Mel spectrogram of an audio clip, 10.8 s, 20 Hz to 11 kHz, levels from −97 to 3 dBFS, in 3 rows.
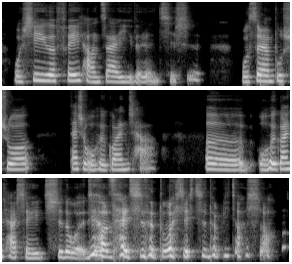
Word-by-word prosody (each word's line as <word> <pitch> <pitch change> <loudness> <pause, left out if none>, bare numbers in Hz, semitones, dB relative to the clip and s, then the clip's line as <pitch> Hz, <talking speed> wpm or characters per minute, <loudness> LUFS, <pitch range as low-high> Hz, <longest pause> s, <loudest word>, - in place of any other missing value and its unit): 我 205 -1 -4
是 200 +7 -4
一 245 -1 +1
个 230 - +5
非 235 +1 +1
常 200 -5 -4
在 200 0 -3
意 190 0 -4
的 - - -6
人， - - -6
其 - - -12
实。 265 -2 -13 0.5
我 195 - -4
虽 205 +4 +1
然 215 -1 +2
不 225 +1 -3
说， 215 -1 -1 0.4
但 225 0 -3
是 225 - -3
我 210 - -2
会 195 0 -3
观 200 +1 -3
察， 255 +3 -11 0.6
呃， 205 -3 0 0.2
我 205 - -3
会 220 - +5
观 225 +1 +2
察 215 -5 -1
谁 190 -2 -3
吃 195 +3 -2
得 220 -1 +4
我 190 - +2
的 - - -1
这 330 - +6
道 250 - +8
菜 235 0 +5
吃 230 +2 0
得 285 - +3
多， 265 +4 +5
谁 260 -4 +1
吃 225 +5 -7
得 285 +5 -2
比 275 +2 -4
较 250 -2 -5
少。 315 +10 -7
220 Hz, 250 characters per minute, -22 LUFS, 200-240 Hz, 0.6 s, 道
